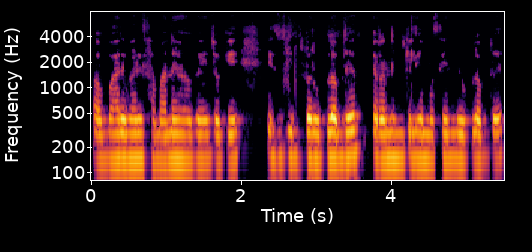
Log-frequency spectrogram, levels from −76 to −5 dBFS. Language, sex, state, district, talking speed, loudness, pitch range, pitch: Hindi, male, Bihar, Supaul, 205 wpm, -20 LUFS, 140-145 Hz, 140 Hz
